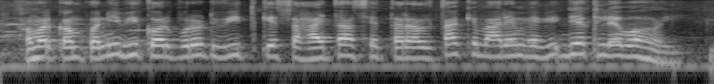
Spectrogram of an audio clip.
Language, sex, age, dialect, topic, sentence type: Magahi, male, 18-24, Central/Standard, banking, statement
